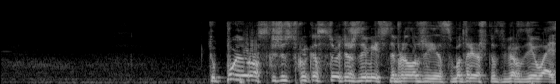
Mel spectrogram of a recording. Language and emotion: Russian, angry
